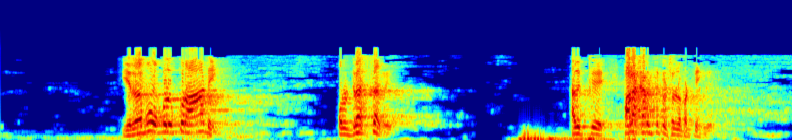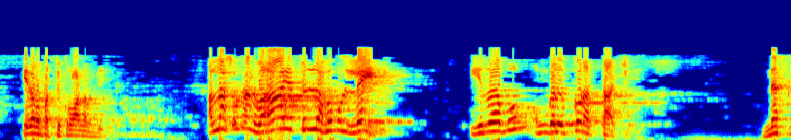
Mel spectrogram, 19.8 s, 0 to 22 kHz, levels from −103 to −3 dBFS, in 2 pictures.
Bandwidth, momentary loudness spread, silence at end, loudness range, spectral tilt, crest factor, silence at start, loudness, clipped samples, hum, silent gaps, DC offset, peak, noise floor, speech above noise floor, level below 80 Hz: 5.4 kHz; 20 LU; 0 s; 9 LU; -5 dB/octave; 12 dB; 1.55 s; -8 LUFS; 3%; none; 5.96-6.06 s; under 0.1%; 0 dBFS; -55 dBFS; 46 dB; -32 dBFS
